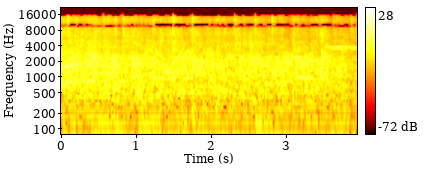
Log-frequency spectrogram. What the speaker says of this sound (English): Big round of applause for our corporate partners.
